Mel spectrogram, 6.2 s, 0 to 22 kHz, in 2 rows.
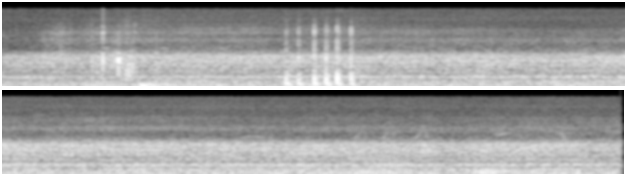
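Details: Constant low droning hum of many bees recorded 22 April 2016, with a few short clicks and taps early on, then an unbroken even buzz to the end.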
